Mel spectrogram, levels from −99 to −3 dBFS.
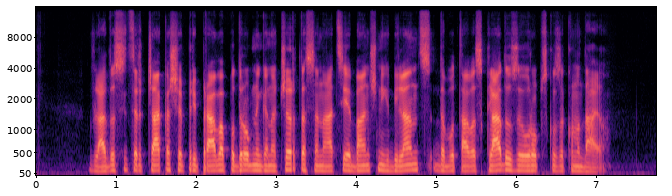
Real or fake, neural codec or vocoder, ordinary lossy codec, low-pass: fake; codec, 44.1 kHz, 7.8 kbps, DAC; none; 14.4 kHz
